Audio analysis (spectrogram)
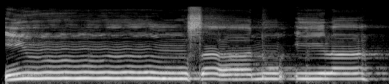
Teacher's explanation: sa fathah diikuti alif 2 harokat kita panjangkan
